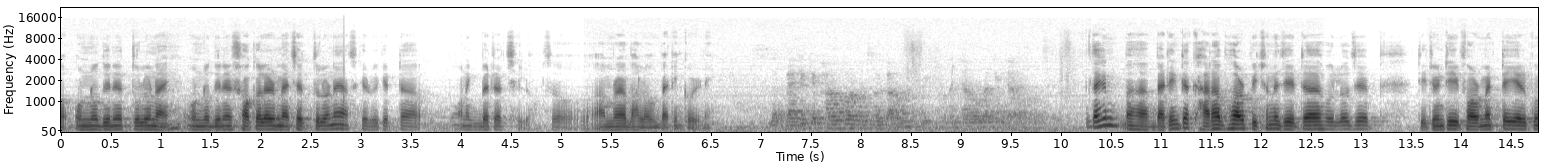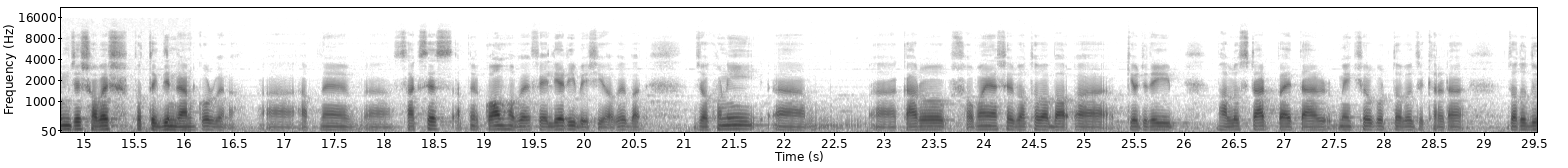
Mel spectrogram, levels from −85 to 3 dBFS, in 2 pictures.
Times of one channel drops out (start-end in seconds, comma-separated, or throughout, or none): 2.84-5.24, 12.63-13.66, 16.08-29.54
